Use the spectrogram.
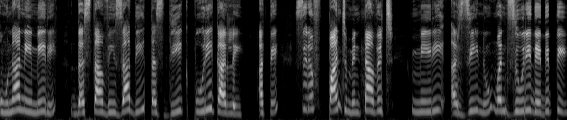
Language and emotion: Punjabi, surprised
